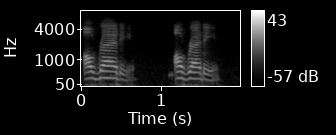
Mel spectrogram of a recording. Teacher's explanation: we put the stress not on all, but red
